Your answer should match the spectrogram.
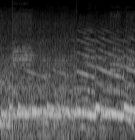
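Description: A loud siren sounding in quick, repeated sweeps, each jumping up in pitch and then sliding down, about two times a second. The pattern becomes steady and clear about a second in.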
